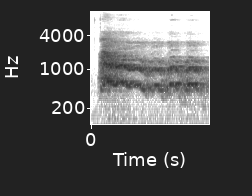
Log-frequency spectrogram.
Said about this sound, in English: Rufus, it's okay. You don't need to bark.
